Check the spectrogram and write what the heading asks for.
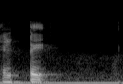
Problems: constant background noise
